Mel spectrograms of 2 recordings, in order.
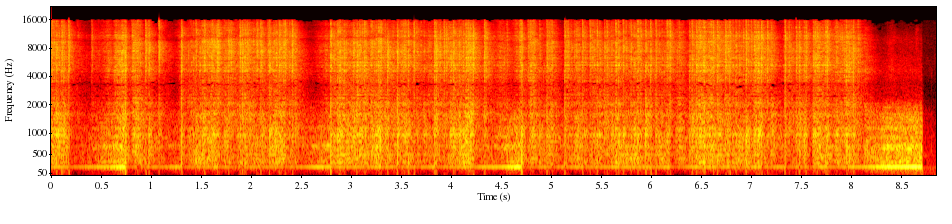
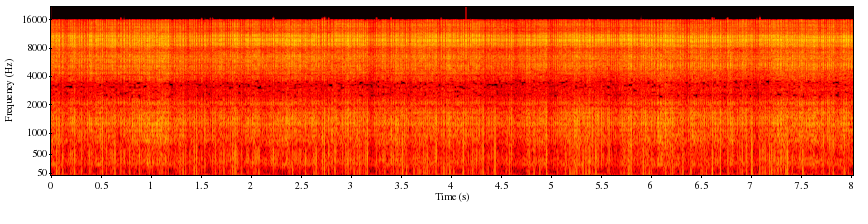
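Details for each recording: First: MIG welding with wire feed speed set too slow: uneven, hissy arc crackle with brief dropouts over a low hum, producing a thin, bulbous, splotchy bead. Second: MIG welding arc at the correct wire stick-out: an even, steady frying hiss with no pops or sputter. Holding the torch too close or too far would make it sputter. The result was a smooth bead with good fusion.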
